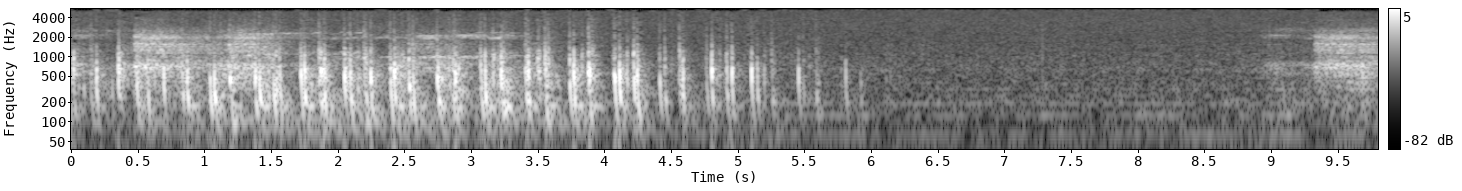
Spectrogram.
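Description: Horses galloping on a hard ride: a quick, steady drumming of hoofbeats that starts loud and rapid, then fades over several seconds into a low, quiet rumble before a brief swell of noise at the end.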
